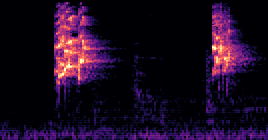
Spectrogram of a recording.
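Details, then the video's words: Lovebird calling as a lure for other lovebirds; a loud rasping double screech followed by a second shorter harsh burst about a second and a half later. "Suara Burung lovebird cocok untuk pancingan lovebird pasti nyaut"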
